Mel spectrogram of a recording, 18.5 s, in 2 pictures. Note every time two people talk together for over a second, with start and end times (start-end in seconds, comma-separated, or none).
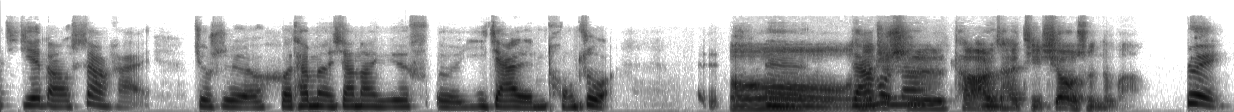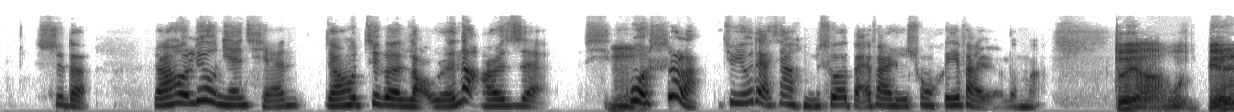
5.7-7.7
